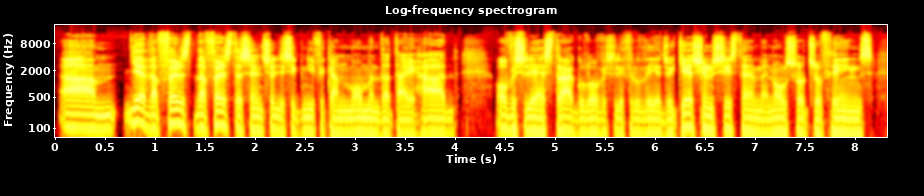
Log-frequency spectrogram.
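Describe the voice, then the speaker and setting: Deep-voiced man, earnest. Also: no echo, studio quality. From Greece. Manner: earnest, halting, repeats words while searching for them. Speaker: guest. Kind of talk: podcast interview.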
